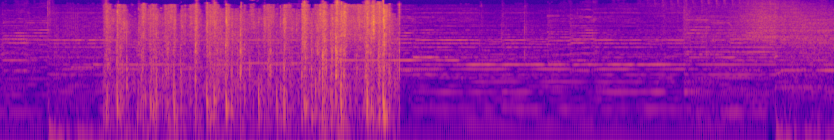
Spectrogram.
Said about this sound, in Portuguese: A energia de Bogan é tão forte que você emana que você começa a escutar passos vindo na sua direção.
